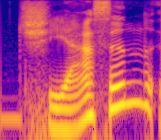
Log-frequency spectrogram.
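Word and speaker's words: Chaisson: I kind of felt like that for Chiasson. Is that how I pronounce it, Hank? – Yeah.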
